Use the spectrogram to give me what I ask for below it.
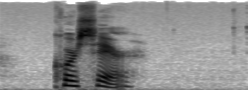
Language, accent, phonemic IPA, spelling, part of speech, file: English, US, /kɔːɹsɛəɹ/, corsair, noun, En-us-corsair.ogg
- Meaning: 1. A French privateer, especially from the port of Saint-Malo 2. A privateer or pirate in general 3. The ship of such privateers or pirates, especially of French nationality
